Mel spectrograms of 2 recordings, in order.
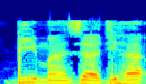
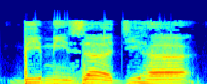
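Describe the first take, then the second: First: The vowel after m is an 'a' sound. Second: The vowel after m is an 'i' sound. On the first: "atau fathah" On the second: "mimnya bisa dibaca kasro"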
